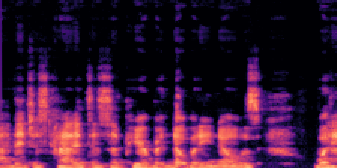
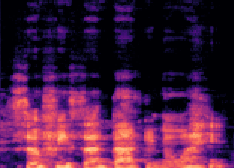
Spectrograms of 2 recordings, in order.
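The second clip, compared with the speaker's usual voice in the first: ordinary delivery, nothing marked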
